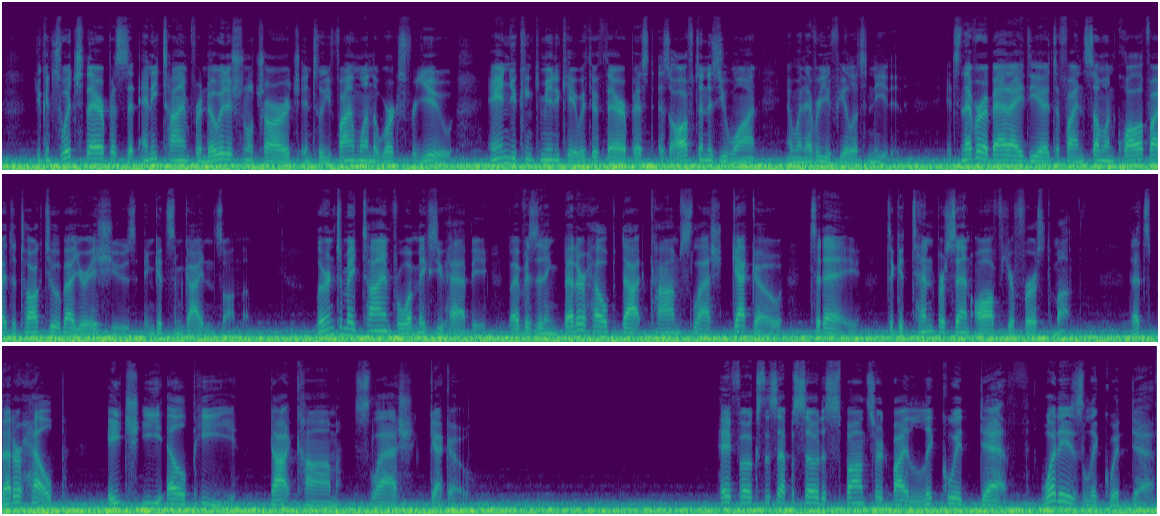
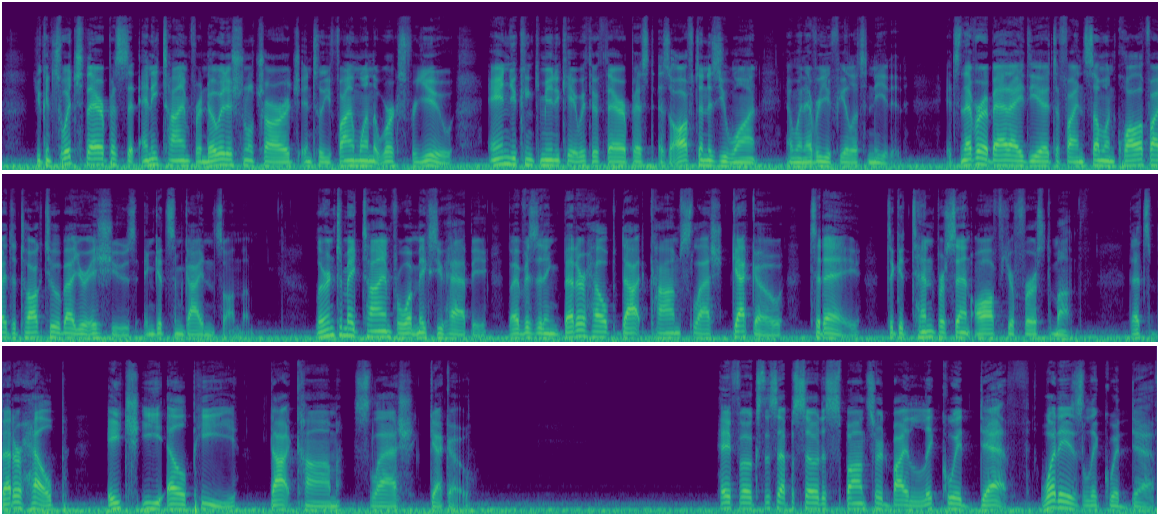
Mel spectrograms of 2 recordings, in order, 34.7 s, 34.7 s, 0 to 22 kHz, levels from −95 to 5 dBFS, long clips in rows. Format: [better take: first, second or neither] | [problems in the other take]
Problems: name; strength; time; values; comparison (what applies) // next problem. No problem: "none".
second | low rumble; loud; throughout; 4 dB below the speech; faint in the second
